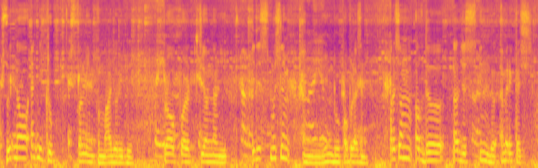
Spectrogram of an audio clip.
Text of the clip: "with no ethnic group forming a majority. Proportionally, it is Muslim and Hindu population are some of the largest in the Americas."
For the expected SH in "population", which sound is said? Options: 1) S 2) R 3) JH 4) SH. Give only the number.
1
